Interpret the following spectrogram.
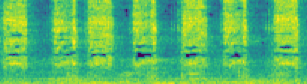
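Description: Small hobby servo whirring in quick repeated bursts, about four a second, as it swings a toy car's front-wheel steering linkage back and forth.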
